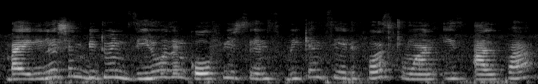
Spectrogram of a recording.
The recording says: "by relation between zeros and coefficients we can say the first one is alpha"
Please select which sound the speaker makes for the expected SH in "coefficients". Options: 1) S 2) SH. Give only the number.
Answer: 1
